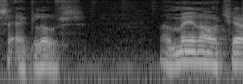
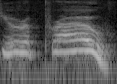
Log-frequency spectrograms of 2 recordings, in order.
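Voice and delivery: high-pitched mock indignation; indignant exclamation; 4 dB louder than usual. Beaten sparring partner protesting to the narrator, high and indignant. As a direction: voice Cherry's outrage, pitched up.

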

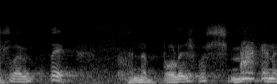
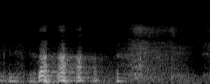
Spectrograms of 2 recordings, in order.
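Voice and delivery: breathy laugh; 8 semitones higher than usual. Real, not acted. Veteran laughing at his own bloody head, breathy laugh.

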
